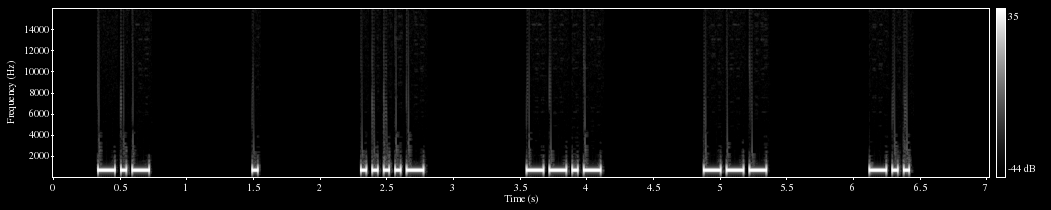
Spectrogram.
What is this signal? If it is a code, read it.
Morse code, heard as a keyed tone, about 28 wpm, spaced as for 10 wpm, 700 Hz. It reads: KE4QOD
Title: USA Call Signs - 6 Characters - 6x Character Spacing - 28wpm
